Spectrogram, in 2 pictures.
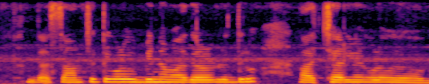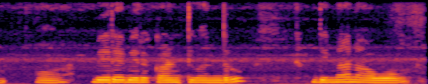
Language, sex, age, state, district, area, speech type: Kannada, female, 18-30, Karnataka, Koppal, rural, spontaneous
